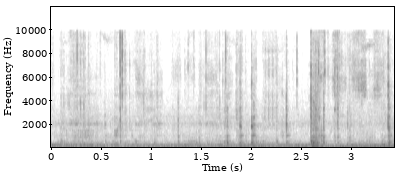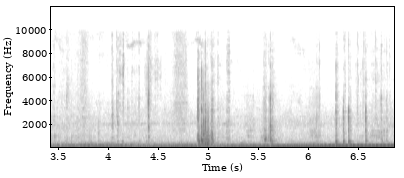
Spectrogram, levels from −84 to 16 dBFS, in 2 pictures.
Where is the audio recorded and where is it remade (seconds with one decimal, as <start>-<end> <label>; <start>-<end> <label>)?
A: 0.0-0.7 recorded; 0.7-4.2 remade; 4.2-5.1 recorded; 5.1-5.5 remade; 5.5-6.3 recorded; 6.3-6.9 remade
